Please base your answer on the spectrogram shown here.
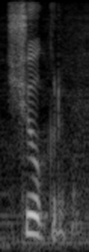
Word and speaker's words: شکر: شکر بولا جاتا ہے۔ اس کا صحیح تلفظ ہے شین کے اوپر پیش، کاف ساکن، رے ساکن، شکر۔ اس جیسے اور لفظ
